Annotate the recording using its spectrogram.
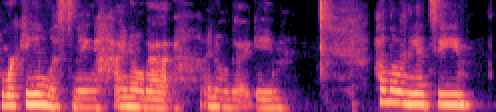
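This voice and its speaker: An ordinary speaking voice from a woman, medium in pitch, with ordinary pitch variation and a moderate pace. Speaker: tarot reader livestream host. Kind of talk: casual livestream chat. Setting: livestream from home. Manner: filler-heavy, chatty.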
